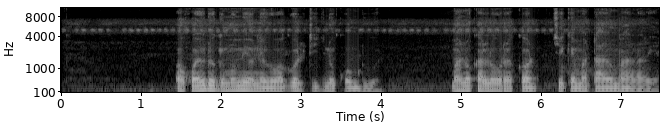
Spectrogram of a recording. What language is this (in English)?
Luo (Kenya and Tanzania)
